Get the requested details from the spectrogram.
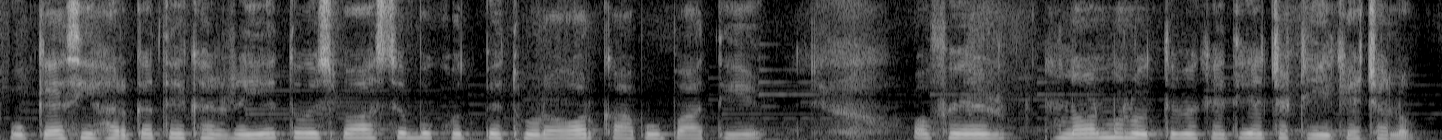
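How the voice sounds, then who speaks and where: A woman's voice: on the high side, level tone, moderate pace, mellow. Chatty woman narrating a romance story. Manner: conversational, filler-heavy narration. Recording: dull lo-fi audio over music.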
